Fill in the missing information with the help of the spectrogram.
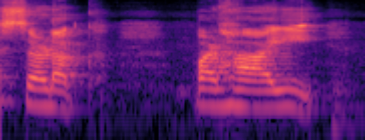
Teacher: ड और ढ के उच्चारण में जीभ को ऊपर उठाकर आगे की ओर फेंका जाता है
